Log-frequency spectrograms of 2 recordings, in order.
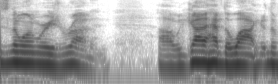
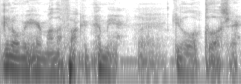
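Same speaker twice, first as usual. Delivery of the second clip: breathy, hushed whisper; 6 semitones lower, 13 dB quieter than usual. Retelling a movie scene, quoting Adrian pulling Rocky closer: imitating Adrian. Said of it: "She's like".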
